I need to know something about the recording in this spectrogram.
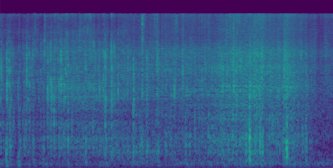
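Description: Dry, dead banana leaves crackling and rustling as someone pushes through them, getting louder towards the end, with a couple of sharper snaps about three seconds in.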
